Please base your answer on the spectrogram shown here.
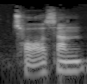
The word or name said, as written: CO5 SAN1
